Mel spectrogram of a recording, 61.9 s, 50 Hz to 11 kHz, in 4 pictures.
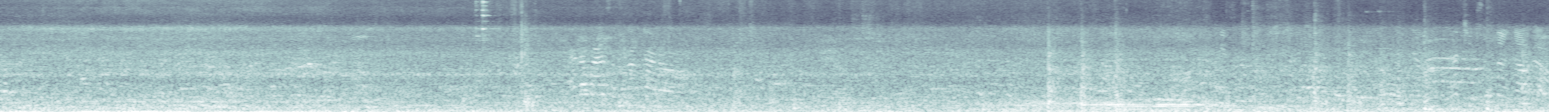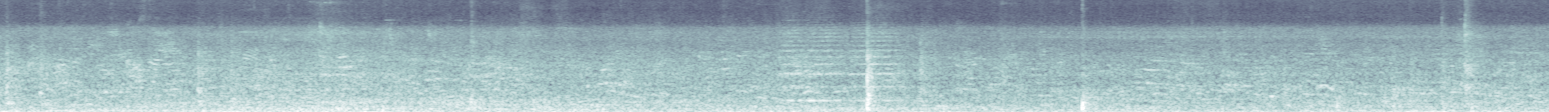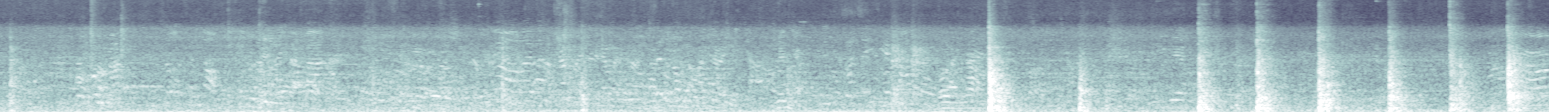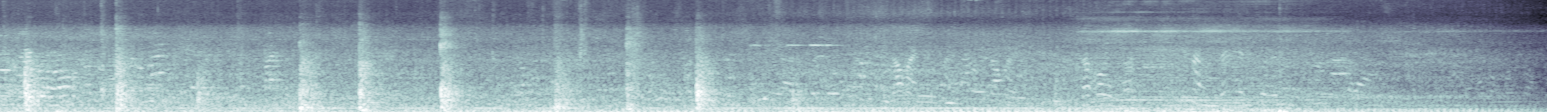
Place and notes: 平鎮黃昏市場, Pingzhen Dist. - Traditional market
Traditional market, Traffic sound
Pingzhen District, Taoyuan City, Taiwan, 4 August 2017, 16:31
